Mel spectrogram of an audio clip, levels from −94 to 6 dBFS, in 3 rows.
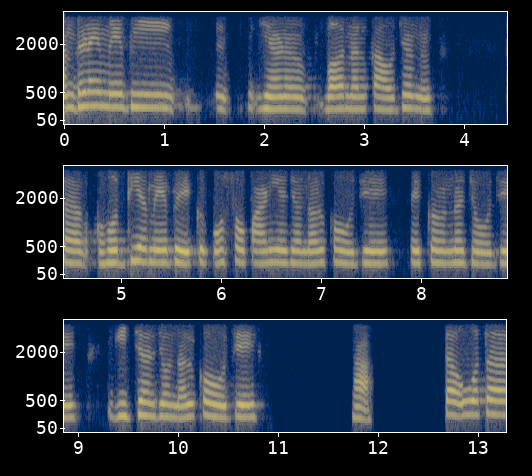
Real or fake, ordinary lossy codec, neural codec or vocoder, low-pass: real; none; none; 3.6 kHz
